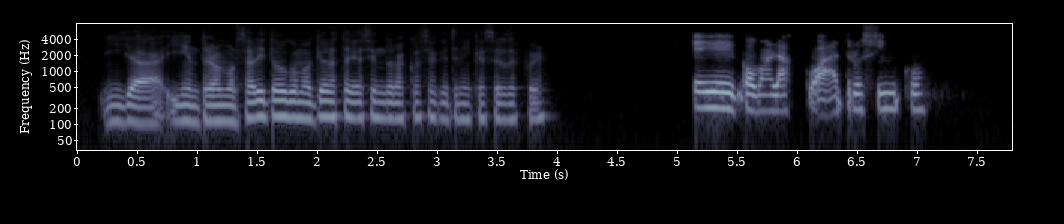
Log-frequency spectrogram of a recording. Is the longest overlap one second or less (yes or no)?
yes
